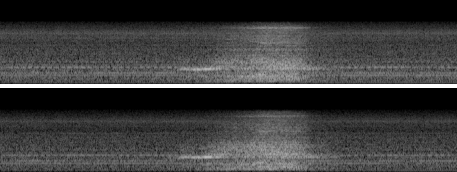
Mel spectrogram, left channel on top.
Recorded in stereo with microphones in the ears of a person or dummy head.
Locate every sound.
1.6 s a whoosh: 55° right (ahead or behind), 4.5 m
